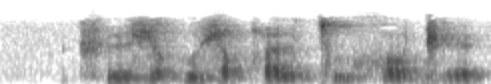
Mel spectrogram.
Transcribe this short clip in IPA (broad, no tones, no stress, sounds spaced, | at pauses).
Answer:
ʈ͡ʂʰ ʉ ʑ ɒ k u ʑ ʉ qʰ ʉ l ʏ ǀ ṵ x ɔ ɡ͡ǁ ʏ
